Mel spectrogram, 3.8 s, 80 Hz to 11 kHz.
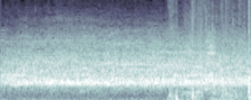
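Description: Stadium crowd in the football video game Madden 21 roaring after a big play, a steady, dense wall of cheering that swells slightly near the end.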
